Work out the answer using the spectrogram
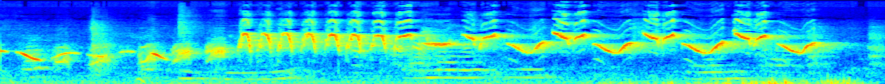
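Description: Hwamei singing a loud, varied song of slurred whistles, rapid trills and repeated down-up swooping notes, delivered almost without pause.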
